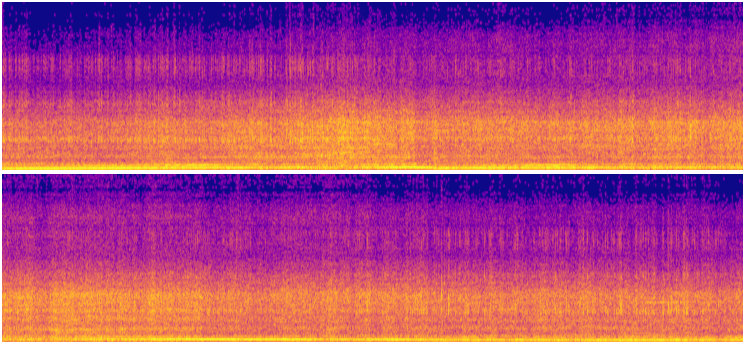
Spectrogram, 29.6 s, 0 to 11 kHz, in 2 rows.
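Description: MG F Trophy 160's 1.8-litre K-series four-cylinder engine pulling hard. Its note rises, drops sharply at an upshift about eight and a half seconds in, then climbs slowly and eases off a little past the twenty-second mark. Wind and road noise rush over the bonnet-mounted microphone throughout.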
